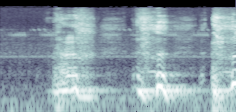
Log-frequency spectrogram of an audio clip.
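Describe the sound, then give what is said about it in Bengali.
Three harsh, throaty coughs from an ailing elderly father at home at night, each a rough burst with a groaning, voiced edge, spaced at fairly even intervals with quiet between them. “ওর বাবার খক খক কাশি পিছনে শোনা”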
